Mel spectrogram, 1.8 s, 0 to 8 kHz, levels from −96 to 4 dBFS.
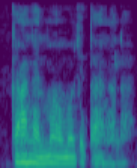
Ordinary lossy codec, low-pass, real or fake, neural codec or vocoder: AAC, 32 kbps; 7.2 kHz; fake; codec, 16 kHz, 8 kbps, FreqCodec, larger model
